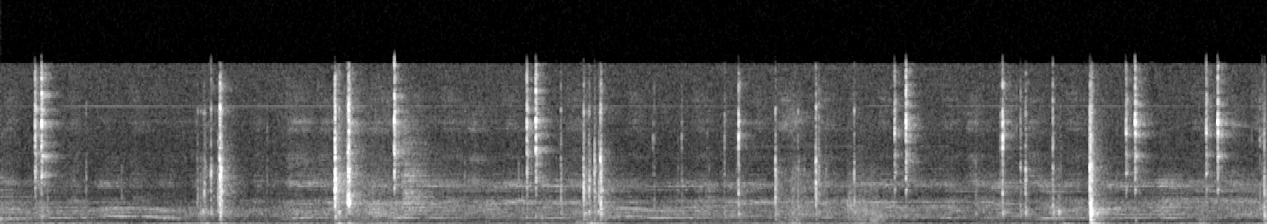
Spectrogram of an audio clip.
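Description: Computer keyboard key presses and mouse clicks, scattered sharp taps and clicks at irregular intervals over a low steady room hum, close and fairly quiet, no voices.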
